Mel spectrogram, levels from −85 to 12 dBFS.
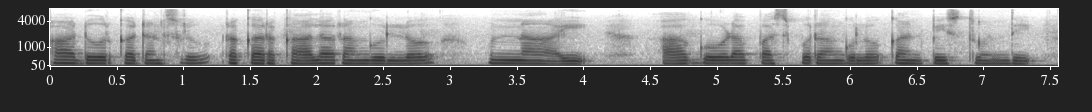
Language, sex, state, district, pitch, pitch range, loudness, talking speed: Telugu, female, Telangana, Hyderabad, 160 Hz, 155-165 Hz, -14 LUFS, 85 wpm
